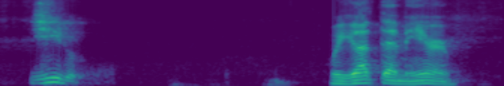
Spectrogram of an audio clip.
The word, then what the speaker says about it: gyro: Dev thank you know how to pronounce gyro correctly jro we got them here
